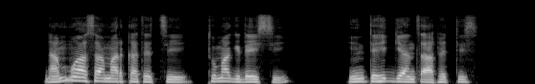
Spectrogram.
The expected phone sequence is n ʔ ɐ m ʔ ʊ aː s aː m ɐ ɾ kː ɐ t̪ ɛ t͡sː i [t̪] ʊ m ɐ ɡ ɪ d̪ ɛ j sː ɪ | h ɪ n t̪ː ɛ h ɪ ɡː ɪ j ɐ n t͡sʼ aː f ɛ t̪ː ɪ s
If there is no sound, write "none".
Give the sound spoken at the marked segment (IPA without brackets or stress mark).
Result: t̪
